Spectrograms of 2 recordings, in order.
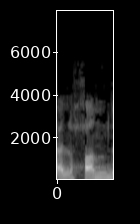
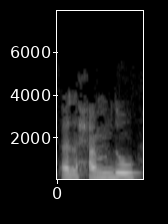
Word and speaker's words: الحمد: بسم الله الرحمن الرحیم، الحمد نمیشه الحمد، این اشتباهه. اگر درشت و پرحجم تلفظ بشه اشتباهه. الحمد الحمد لله رب العالمین.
